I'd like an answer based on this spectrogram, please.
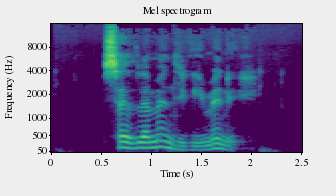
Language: Kabyle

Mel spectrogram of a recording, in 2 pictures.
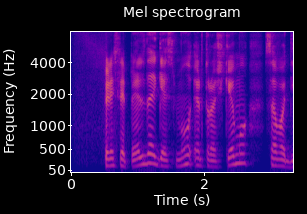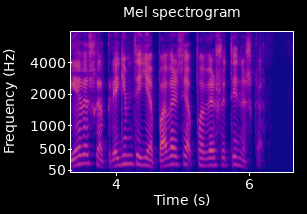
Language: Lithuanian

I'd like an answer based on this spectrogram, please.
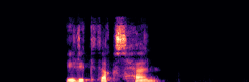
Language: Kabyle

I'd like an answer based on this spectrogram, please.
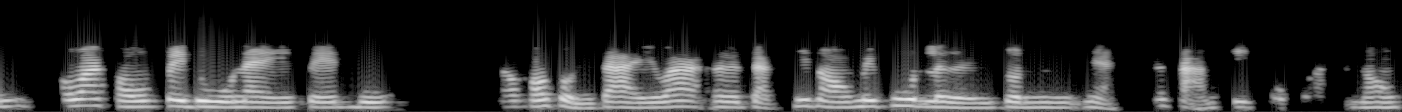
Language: Thai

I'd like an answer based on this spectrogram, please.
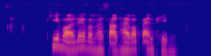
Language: Thai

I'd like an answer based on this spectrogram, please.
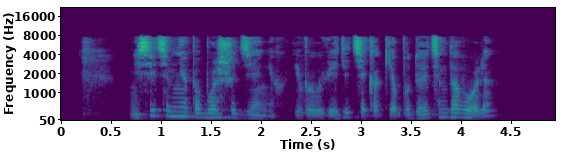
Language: Russian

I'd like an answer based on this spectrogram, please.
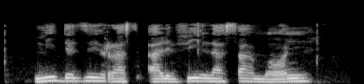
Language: Esperanto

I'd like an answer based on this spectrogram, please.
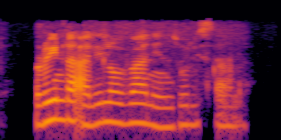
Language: Swahili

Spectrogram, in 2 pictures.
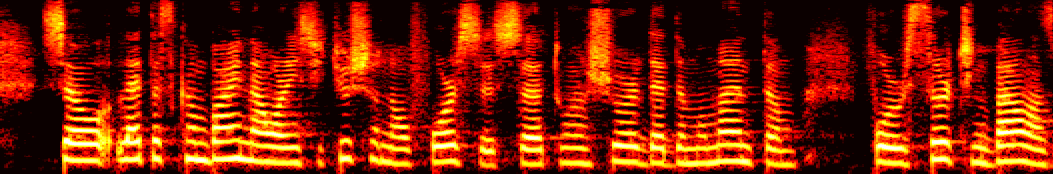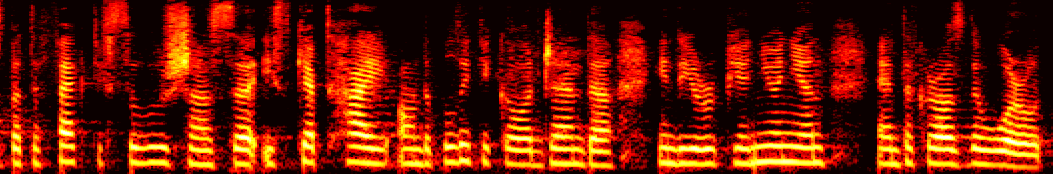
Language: English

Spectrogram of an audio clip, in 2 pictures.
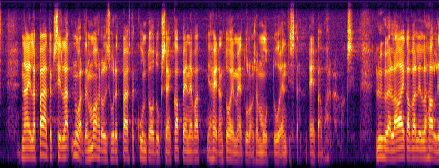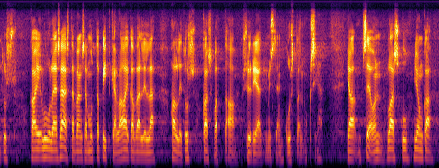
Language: Finnish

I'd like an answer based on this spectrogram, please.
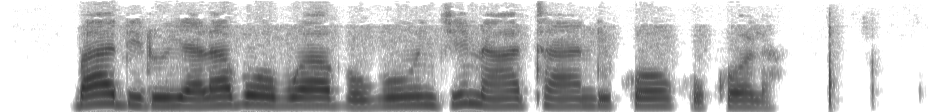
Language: Ganda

